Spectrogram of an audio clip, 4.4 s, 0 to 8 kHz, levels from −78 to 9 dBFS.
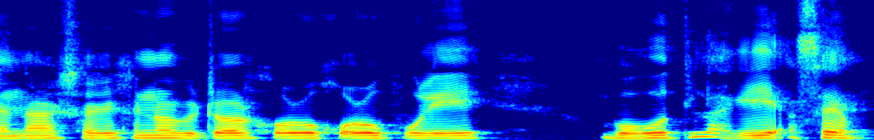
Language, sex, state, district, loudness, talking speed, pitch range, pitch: Assamese, male, Assam, Sonitpur, -15 LUFS, 125 wpm, 140-145 Hz, 145 Hz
